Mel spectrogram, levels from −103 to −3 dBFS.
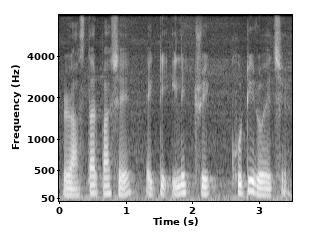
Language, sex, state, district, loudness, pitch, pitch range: Bengali, male, West Bengal, Cooch Behar, -15 LUFS, 125 Hz, 105-135 Hz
